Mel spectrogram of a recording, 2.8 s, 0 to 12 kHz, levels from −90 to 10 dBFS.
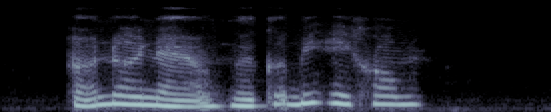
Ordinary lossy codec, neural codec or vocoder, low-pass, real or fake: Opus, 16 kbps; none; 7.2 kHz; real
